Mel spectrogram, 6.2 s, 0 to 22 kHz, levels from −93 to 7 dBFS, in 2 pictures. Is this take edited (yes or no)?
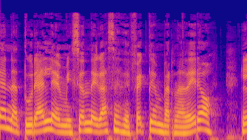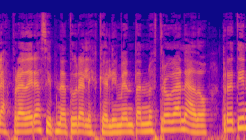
yes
